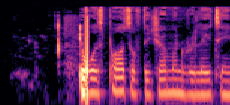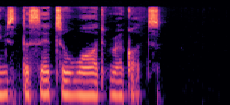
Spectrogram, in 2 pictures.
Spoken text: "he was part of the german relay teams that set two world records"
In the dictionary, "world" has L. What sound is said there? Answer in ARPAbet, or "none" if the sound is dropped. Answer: none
